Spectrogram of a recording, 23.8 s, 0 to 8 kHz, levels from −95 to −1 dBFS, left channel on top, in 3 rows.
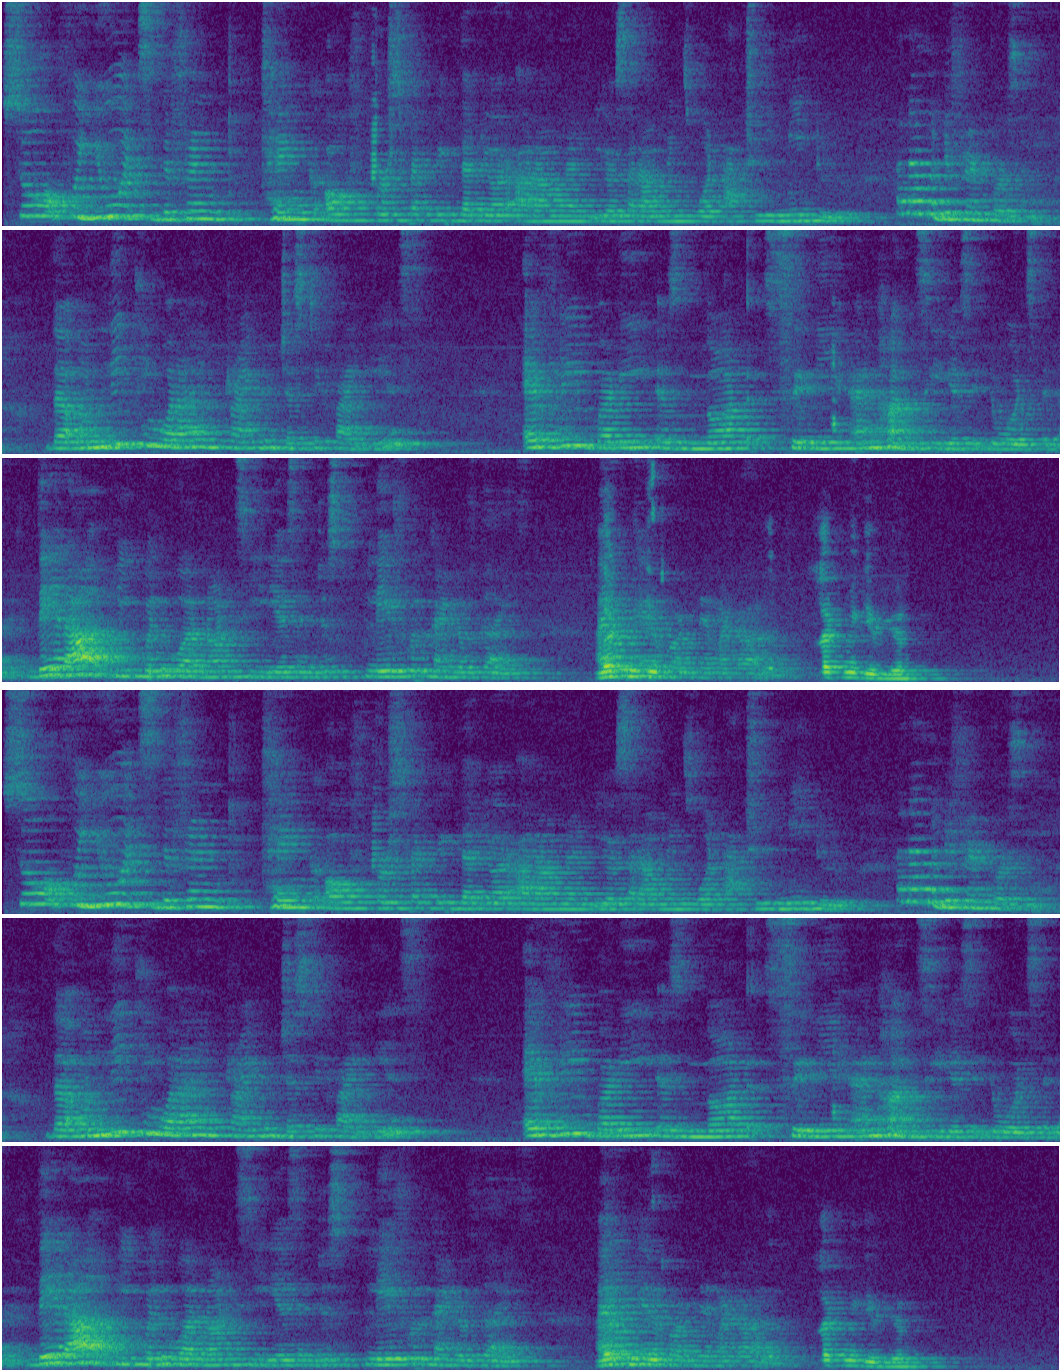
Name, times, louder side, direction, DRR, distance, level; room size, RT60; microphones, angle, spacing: voice 1, 0.0-6.3 6.7-7.8 8.3-11.0 11.8-19.8 20.3-21.7, equal, 25° left, 2.1 m, -29 dB
voice 2, 20.3-20.8 22.0-22.7, left 5 dB, 50° left, 0.3 m, -23 dB
6.9 x 6.8 x 3.6 m
head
